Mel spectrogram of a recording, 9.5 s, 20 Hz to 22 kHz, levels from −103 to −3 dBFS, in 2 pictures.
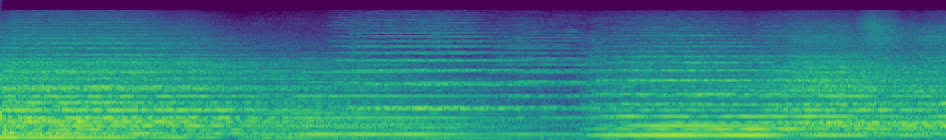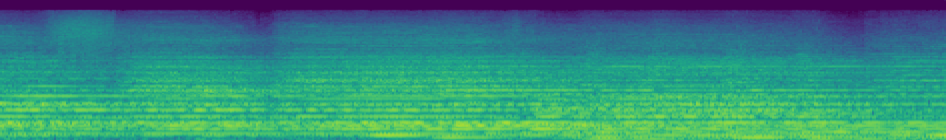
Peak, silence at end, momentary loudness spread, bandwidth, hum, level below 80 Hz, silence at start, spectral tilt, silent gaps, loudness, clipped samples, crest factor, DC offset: -4 dBFS; 0 s; 8 LU; 14 kHz; none; -40 dBFS; 0 s; -6 dB/octave; none; -20 LUFS; under 0.1%; 16 dB; under 0.1%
